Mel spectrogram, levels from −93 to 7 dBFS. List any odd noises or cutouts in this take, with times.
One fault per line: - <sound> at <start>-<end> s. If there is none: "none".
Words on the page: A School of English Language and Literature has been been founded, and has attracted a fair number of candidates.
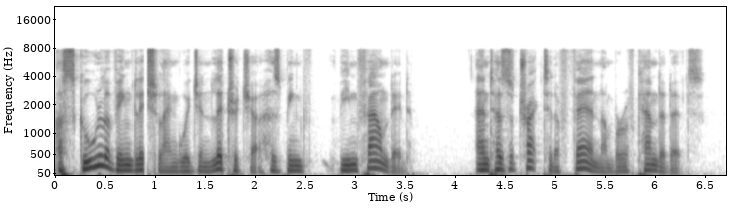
- dropout at 0.9-0.9 s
